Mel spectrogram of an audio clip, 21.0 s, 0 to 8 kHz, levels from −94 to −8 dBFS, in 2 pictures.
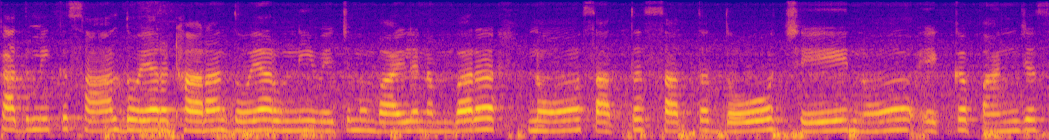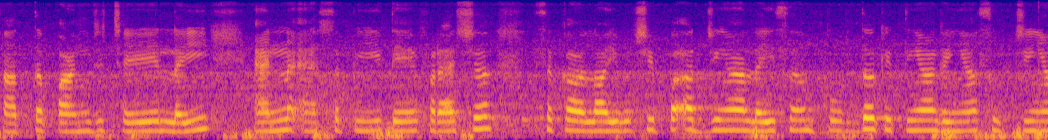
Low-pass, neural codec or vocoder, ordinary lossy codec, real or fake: none; none; none; real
